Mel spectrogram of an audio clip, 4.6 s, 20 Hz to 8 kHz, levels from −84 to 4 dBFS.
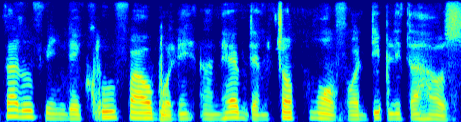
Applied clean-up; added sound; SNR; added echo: neural mask model Resemble Enhance denoiser.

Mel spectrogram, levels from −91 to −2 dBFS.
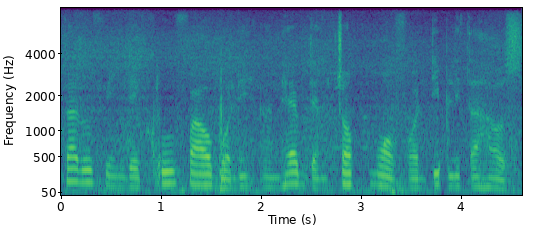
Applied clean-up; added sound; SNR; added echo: none; Ocean / Boat, Water vehicle; 11 dB; none.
